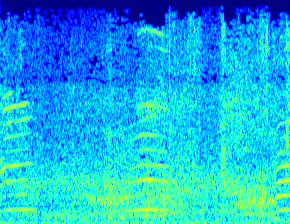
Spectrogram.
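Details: Stray ginger cat and a companion cat on a street in Morocco, playing; faint rising-falling meows near the start and end over a steady low hum and street noise.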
